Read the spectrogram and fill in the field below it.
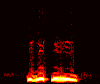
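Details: Spotted dove, male and female voices, cooing to provoke decoy doves into calling. A single phrase of a wobbling opening note followed by a drawn-out coo that sinks slightly at the end.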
